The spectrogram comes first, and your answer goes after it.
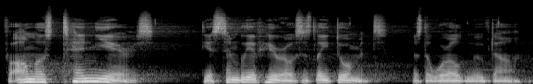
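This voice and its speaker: Casting: man as solemn old-guard superhero chief, low, mellow, formal, in a long hall reverb. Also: moderate pace. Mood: solemn, ceremonial. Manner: stately, formal, oratorical. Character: grand, solemn veteran telepathic superhero leader. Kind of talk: radio play acting.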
